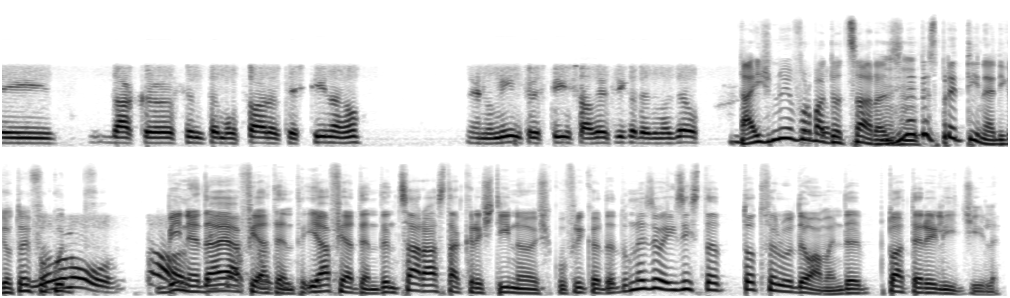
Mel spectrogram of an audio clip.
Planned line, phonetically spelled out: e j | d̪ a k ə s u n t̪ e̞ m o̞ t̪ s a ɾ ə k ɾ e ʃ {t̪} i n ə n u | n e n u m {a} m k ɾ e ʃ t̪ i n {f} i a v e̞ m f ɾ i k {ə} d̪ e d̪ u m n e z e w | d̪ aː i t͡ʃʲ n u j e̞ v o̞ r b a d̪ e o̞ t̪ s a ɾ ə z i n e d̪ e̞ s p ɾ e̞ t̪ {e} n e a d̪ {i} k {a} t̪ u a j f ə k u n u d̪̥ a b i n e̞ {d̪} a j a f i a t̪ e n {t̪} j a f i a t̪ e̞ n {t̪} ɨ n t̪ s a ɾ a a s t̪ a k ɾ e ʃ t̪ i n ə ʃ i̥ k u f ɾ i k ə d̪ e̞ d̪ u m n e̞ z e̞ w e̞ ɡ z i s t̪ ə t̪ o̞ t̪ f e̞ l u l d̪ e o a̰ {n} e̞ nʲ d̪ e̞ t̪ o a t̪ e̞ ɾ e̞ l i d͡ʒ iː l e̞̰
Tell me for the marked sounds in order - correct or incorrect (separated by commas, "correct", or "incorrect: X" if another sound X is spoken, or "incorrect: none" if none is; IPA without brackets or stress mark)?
correct, incorrect: i, incorrect: ʃ, correct, incorrect: i, correct, incorrect: ə, correct, correct, correct, incorrect: m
